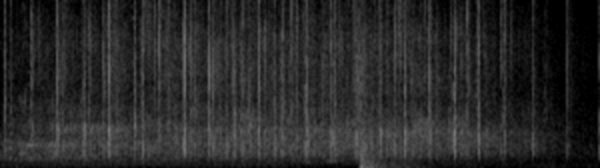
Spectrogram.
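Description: Large audience applauding, a dense patter of hand claps that fades toward the end. About halfway through comes one heavy thud, a wooden bench being set down on the stage floor.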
